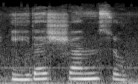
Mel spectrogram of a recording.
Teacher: alif lam bertemu dengan salah satu huruf Syamsiyah yaitu syin maka dinamakan alif lam syamsiyah dan Alif lamnya tidak dibaca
